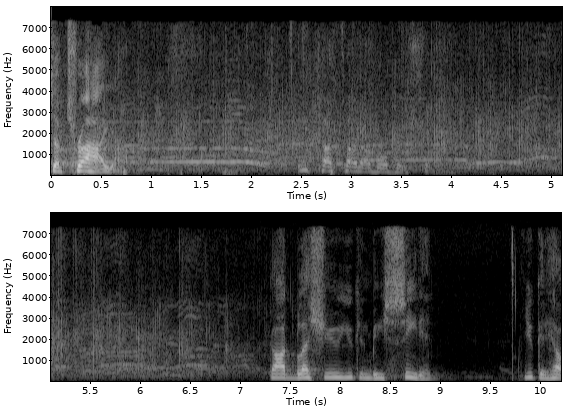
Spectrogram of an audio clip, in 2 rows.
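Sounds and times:
speech: 0:00.0 - 0:00.8, 0:02.5 - 0:04.0, 0:07.3 - 0:09.0, 0:09.8 - 0:10.1
audience clapping hands: 0:00.0 - 0:07.6.

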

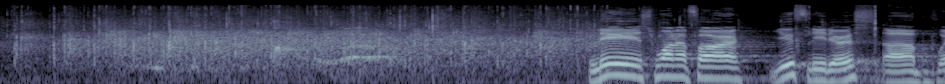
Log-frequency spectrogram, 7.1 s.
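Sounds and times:
audience applause: 0:00.0 - 0:04.8
speech: 0:04.4 - 0:07.0.

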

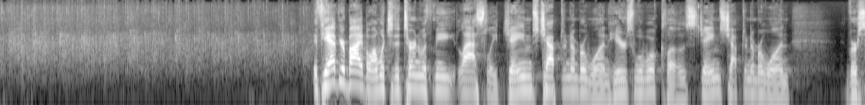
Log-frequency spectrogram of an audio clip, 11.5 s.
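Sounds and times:
people clapping their hands: 0:00.0 - 0:04.6
speech: 0:04.2 - 0:11.5.

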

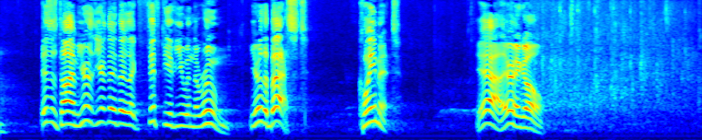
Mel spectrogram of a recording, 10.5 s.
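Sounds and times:
speech: 0:00.6 - 0:04.6, 0:05.4 - 0:06.0, 0:07.2 - 0:08.3
small audience polite golf clap: 0:07.5 - 0:10.5.

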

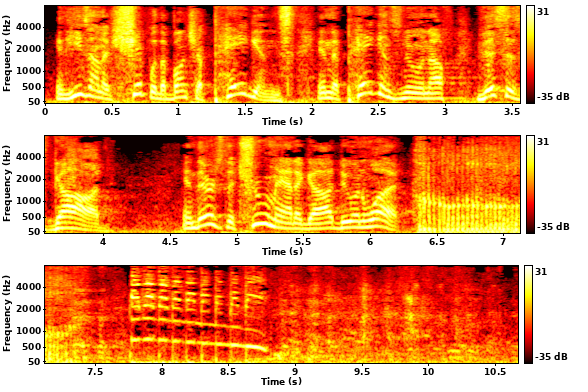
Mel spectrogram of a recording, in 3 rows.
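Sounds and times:
speech: 0:00.1 - 0:06.4
exaggerated comic snore imitation: 0:06.3 - 0:07.5
laughter: 0:07.3 - 0:10.6.

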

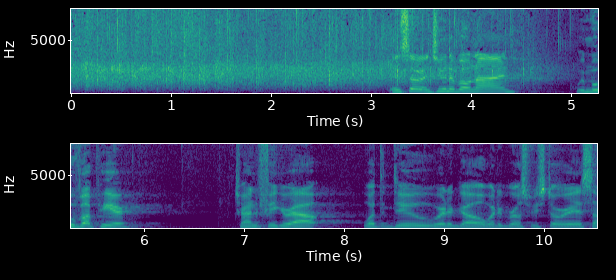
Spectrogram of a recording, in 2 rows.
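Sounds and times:
audience applause: 0:00.0 - 0:05.0
speech: 0:03.2 - 0:06.0, 0:06.9 - 0:10.5.

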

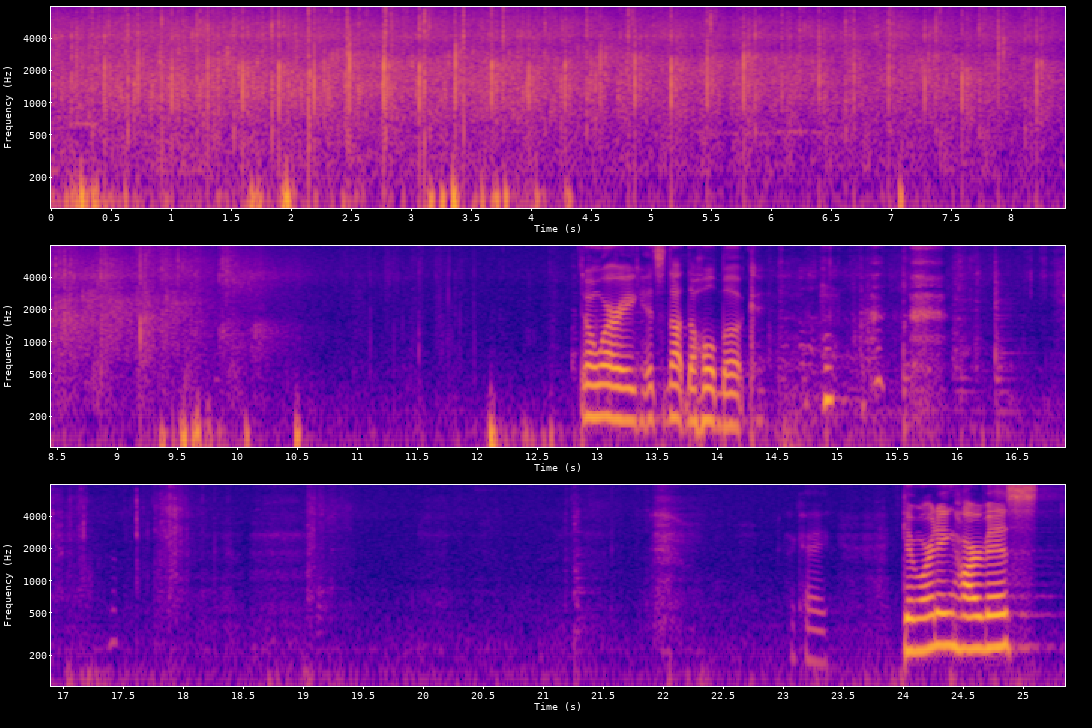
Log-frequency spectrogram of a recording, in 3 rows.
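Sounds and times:
audience applause: 0:00.0 - 0:10.3
speech: 0:12.9 - 0:15.0, 0:24.0 - 0:25.2
laughter: 0:14.5 - 0:15.8.

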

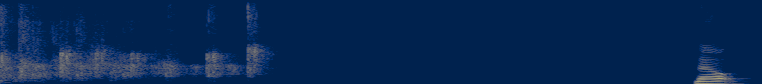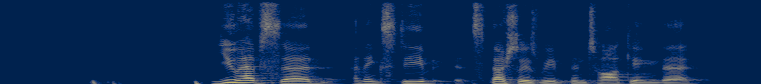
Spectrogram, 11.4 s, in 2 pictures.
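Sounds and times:
audience applause: 0:00.0 - 0:02.1
speech: 0:05.2 - 0:05.6, 0:07.3 - 0:11.4.

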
